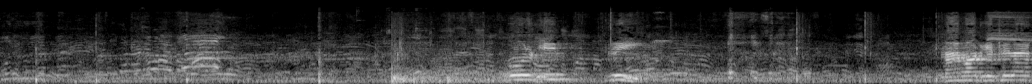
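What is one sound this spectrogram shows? Men shout and call out to each other outdoors.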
